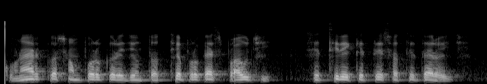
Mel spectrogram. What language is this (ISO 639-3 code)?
ori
